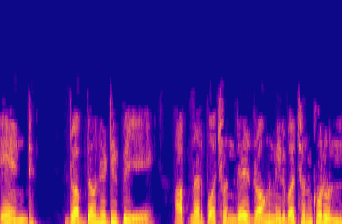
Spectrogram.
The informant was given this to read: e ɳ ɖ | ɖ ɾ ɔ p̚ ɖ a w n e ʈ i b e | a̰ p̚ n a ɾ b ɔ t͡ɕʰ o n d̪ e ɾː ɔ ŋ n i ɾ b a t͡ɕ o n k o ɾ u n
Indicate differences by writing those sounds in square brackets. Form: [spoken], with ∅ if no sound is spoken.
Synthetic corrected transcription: e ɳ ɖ | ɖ ɾ ɔ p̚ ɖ a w n e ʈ i [p] e | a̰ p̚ n a ɾ [p] ɔ t͡ɕʰ o n d̪ e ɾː ɔ ŋ n i ɾ b a t͡ɕ o n k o ɾ u n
